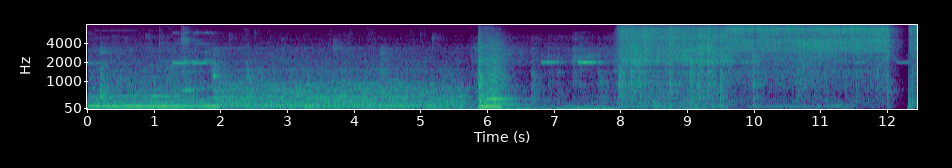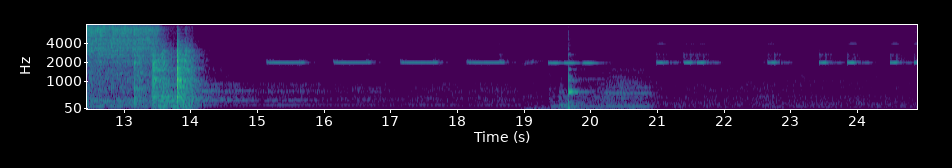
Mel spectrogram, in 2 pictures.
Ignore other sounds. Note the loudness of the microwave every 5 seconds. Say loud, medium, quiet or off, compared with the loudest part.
loud, loud, quiet, quiet, quiet.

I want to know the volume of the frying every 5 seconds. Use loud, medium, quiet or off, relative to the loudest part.
quiet, loud, loud, off, off.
